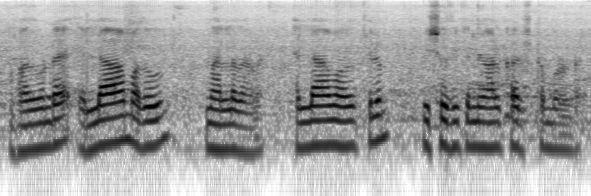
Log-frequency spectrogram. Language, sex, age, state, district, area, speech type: Malayalam, male, 60+, Kerala, Pathanamthitta, rural, spontaneous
